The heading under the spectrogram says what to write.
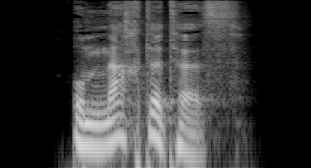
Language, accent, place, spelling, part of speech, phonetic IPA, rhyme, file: German, Germany, Berlin, umnachtetes, adjective, [ʊmˈnaxtətəs], -axtətəs, De-umnachtetes.ogg
- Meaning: strong/mixed nominative/accusative neuter singular of umnachtet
